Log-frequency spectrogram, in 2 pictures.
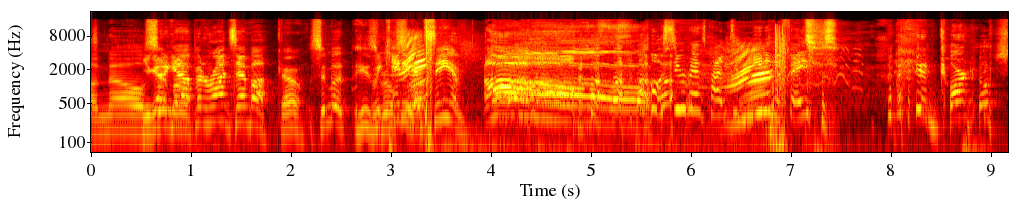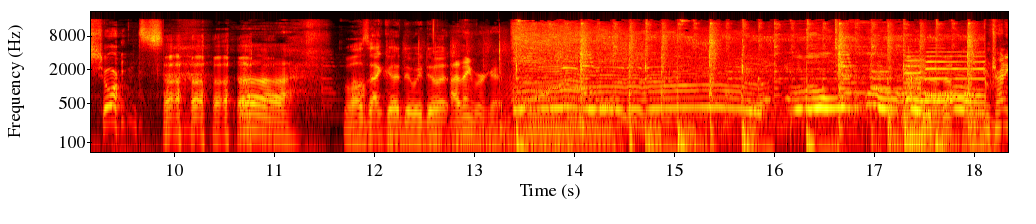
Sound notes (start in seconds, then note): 7.8 laughing; 9.8 laughter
